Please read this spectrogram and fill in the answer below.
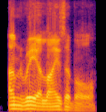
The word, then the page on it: unrealizable: British English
